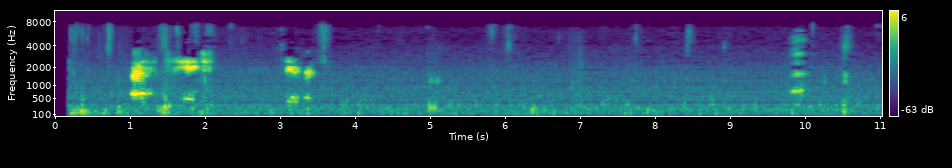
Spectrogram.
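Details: A baby female lesser sulphur-crested cockatoo playing with her blanket gives a few short, raspy, chattering squawks, then quieter murmurs and a final brief squawk, with a person's voice nearby.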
